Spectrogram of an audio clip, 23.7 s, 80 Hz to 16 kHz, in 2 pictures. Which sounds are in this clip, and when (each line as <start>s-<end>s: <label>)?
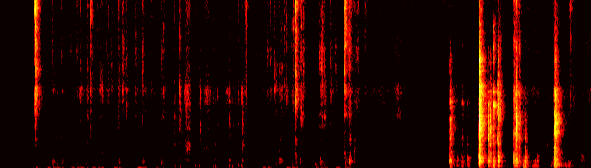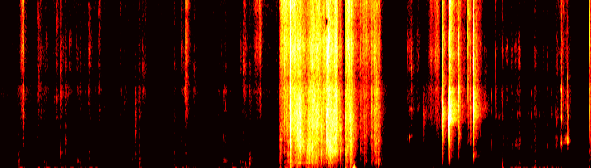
0.7s-3.4s: keyboard typing
5.2s-7.4s: keyboard typing
12.1s-17.2s: keyboard typing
